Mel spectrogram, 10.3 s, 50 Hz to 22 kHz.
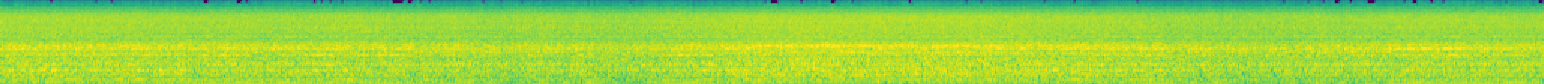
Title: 1991 GMC Jimmy Looking for the Vacuum Leak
